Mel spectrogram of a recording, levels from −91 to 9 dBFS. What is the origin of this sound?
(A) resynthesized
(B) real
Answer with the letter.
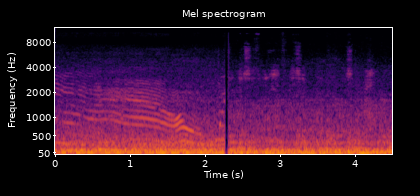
B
